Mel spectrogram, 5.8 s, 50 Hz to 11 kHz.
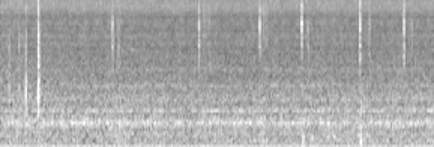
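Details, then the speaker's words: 2014 Nissan Versa 3-cylinder after replacing the number 3 coil for a P0303 misfire and rough idle: no codes, low steady rumble with faint light ticking and no stumbles, misses or surges; normal idle. "So I said no codes. Vehicle is idling real good."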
